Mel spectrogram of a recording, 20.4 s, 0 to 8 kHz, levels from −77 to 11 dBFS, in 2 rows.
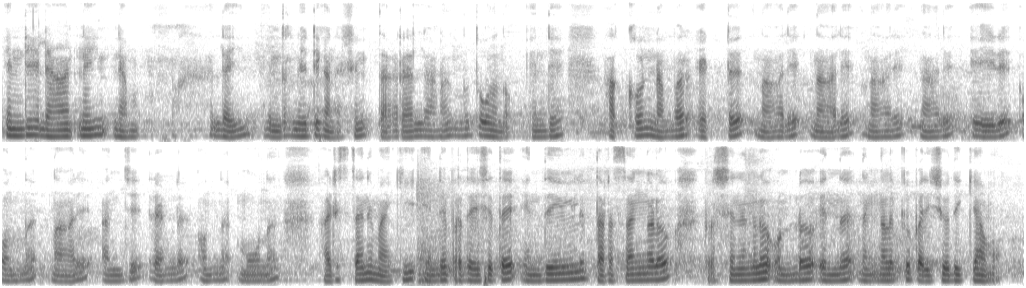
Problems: background sounds at intervals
